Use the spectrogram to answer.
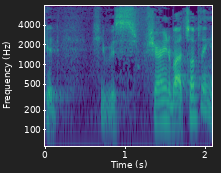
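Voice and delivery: normal talking voice

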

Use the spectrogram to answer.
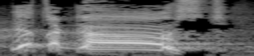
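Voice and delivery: loud, high, drawn-out cry of terror; terrified shout. Acted. Preacher as disciples who see a ghost, terrified shout. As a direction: shriek the words out in fear. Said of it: "They were terrified".

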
